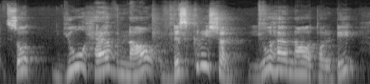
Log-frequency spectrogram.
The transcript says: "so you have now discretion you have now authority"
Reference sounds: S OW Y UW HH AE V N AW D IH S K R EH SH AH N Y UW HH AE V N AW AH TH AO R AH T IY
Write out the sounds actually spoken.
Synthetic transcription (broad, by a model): S OW Y UW HH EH V N AW D IH S K R EH SH AH N Y UW HH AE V N AW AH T AO R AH T IY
